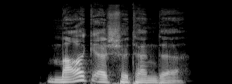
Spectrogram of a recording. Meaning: inflection of markerschütternd: 1. strong/mixed nominative/accusative feminine singular 2. strong nominative/accusative plural 3. weak nominative all-gender singular
- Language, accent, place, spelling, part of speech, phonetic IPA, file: German, Germany, Berlin, markerschütternde, adjective, [ˈmaʁkɛɐ̯ˌʃʏtɐndə], De-markerschütternde.ogg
